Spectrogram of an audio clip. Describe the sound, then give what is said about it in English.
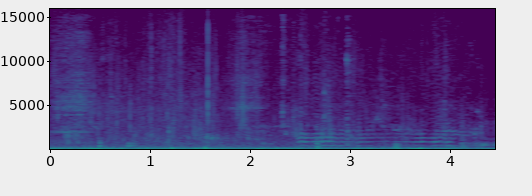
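Insect-like buzzing from a video game, a dense crackling hiss much like sizzling bacon, with thin steady whining tones that drift in and out at an even loudness. “Oh, that sounds like... Like bacon and eggs being cooked for breakfast. That sounds like insects scattered.”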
